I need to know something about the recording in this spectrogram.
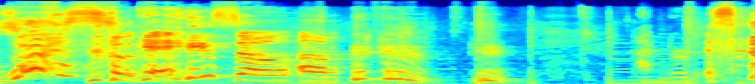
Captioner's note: clears throat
